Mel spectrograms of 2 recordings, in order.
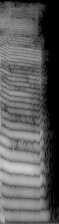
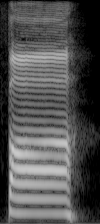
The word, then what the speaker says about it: fa: I want the waiter to, like, correct my pronunciation and go, it's do, re, mi, fa.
